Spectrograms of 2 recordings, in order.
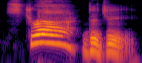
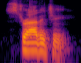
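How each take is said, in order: First: "Strategy" very slow, long strong first syllable; slow, stressed first syllable. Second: Said in the usual way. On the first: Shown as a demonstration. Teacher showing third-from-end stress, slow demo. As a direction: stretch and punch the start of "Strategy". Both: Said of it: "stress on the third syllable".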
